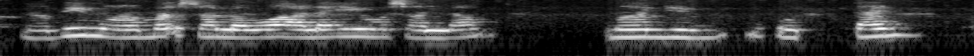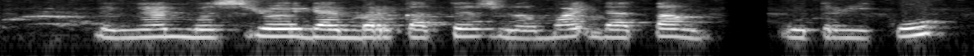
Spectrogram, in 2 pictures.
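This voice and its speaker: A woman's voice: high-pitched, mellow, muffled recording. A female pupil reading a text aloud in an online class, carefully, with small stumbles.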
